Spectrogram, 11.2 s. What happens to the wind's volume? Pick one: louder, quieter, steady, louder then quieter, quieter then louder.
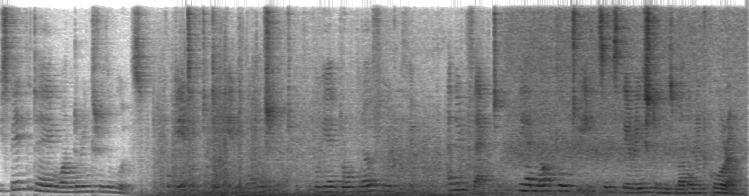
quieter.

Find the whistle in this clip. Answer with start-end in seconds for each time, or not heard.
not heard.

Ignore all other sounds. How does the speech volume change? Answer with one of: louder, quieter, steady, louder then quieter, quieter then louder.
louder.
